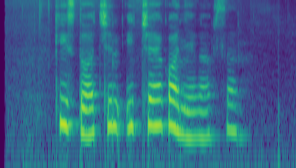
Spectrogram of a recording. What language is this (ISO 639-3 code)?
kln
